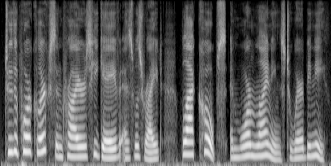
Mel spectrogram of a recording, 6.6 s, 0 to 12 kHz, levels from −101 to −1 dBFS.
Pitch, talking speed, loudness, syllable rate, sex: 210 Hz, 170 wpm, -16 LUFS, 3.7 syllables/s, female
